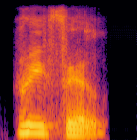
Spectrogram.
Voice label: "refill", Indian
